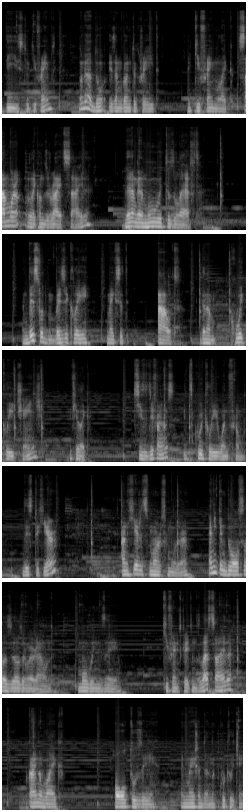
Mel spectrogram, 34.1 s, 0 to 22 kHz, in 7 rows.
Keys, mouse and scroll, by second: 0.5 click, 6.9 ctrl+click, 8.9 space, 10.2 space, 13.4 space, 14.0 space, 14.6 space, 15.2 space, 17.6 space, 18.1 space, 21.0 ctrl+space, 21.6 ctrl+space, 22.7 ctrl+z, 23.6 ctrl+z, 28.8 space, 29.6 space.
